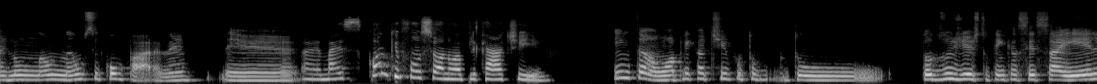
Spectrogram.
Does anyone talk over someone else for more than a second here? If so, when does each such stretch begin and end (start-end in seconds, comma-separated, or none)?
none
